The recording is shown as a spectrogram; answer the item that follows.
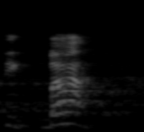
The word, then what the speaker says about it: tikvah: Y la palabra esperanza es la palabra tikvah, T-I-C, B pequeña, acento en la A.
